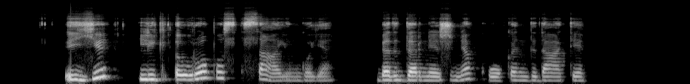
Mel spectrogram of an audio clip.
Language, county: Lithuanian, Panevėžys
